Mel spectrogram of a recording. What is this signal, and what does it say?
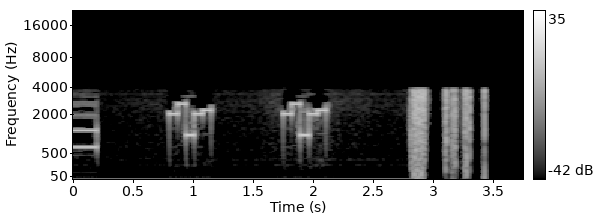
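Five-tone selective call (ZVEI), heard as quick runs of five tones, tones of about 70 ms. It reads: 88189 88189
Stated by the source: ZVEI five-tone selective call received on an SDR.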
